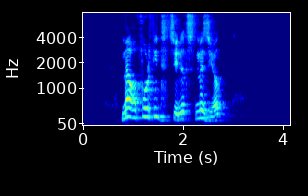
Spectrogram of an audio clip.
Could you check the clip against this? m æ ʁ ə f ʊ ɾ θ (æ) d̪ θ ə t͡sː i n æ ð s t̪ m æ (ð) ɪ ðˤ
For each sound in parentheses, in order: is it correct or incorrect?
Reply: incorrect: i, incorrect: z

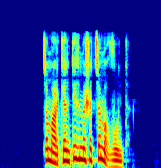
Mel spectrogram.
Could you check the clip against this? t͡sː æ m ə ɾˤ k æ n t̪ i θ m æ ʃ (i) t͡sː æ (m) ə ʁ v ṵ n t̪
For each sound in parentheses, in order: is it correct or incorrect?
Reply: incorrect: æ, correct

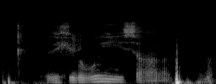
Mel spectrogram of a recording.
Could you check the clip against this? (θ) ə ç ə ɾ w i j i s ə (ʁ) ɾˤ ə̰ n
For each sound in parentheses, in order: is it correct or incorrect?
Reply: incorrect: ð, correct

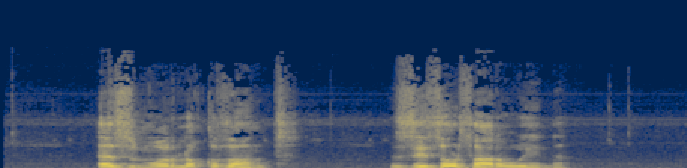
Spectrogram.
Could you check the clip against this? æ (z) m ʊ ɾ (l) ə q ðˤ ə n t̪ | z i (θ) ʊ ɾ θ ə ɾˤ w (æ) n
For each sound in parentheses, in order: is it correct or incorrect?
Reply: correct, correct, correct, incorrect: i

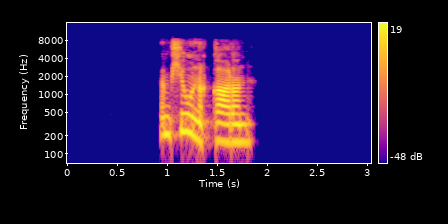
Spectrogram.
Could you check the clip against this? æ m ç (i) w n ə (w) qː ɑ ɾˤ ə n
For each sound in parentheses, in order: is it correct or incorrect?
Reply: correct, incorrect: none

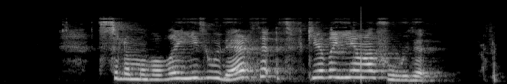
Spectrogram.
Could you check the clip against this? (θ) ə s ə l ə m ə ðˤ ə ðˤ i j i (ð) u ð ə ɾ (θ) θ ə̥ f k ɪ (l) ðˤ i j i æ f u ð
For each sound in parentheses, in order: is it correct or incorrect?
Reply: correct, incorrect: θ, correct, incorrect: none

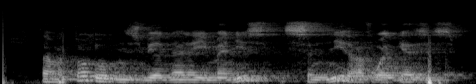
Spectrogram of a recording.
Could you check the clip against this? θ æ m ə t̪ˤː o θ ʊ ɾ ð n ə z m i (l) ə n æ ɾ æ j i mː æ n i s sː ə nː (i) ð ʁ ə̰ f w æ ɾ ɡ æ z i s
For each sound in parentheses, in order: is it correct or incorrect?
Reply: incorrect: ɾ, correct

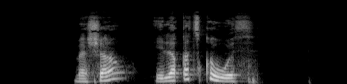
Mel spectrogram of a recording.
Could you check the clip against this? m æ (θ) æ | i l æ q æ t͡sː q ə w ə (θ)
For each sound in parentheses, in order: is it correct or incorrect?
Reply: incorrect: ʃ, correct

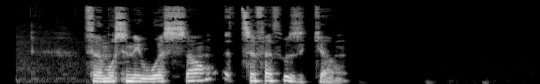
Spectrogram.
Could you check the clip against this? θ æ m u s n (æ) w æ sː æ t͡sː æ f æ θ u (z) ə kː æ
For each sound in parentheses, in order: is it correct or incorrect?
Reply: incorrect: i, correct

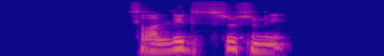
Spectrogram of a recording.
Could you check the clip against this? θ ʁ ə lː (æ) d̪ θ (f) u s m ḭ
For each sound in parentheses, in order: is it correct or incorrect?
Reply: incorrect: i, incorrect: s

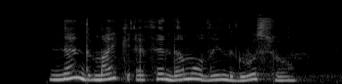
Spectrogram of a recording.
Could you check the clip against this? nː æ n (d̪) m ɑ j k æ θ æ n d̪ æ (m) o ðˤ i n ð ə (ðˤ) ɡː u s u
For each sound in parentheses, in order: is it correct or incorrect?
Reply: correct, correct, incorrect: none

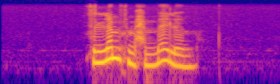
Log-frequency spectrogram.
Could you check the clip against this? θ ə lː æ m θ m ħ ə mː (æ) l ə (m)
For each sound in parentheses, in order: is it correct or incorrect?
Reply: correct, correct

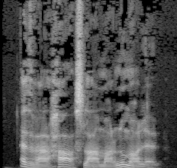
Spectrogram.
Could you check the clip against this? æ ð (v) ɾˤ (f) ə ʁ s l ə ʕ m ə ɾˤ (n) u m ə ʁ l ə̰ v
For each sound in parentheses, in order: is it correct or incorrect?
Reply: correct, incorrect: ħ, correct

